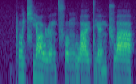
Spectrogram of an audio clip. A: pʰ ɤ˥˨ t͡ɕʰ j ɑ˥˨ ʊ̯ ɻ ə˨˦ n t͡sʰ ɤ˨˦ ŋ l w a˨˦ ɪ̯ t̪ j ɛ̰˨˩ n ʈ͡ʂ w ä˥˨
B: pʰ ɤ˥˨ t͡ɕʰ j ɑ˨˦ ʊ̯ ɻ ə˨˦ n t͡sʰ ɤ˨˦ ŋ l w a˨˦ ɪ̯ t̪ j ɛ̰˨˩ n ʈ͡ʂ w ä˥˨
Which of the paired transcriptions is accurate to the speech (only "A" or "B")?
A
